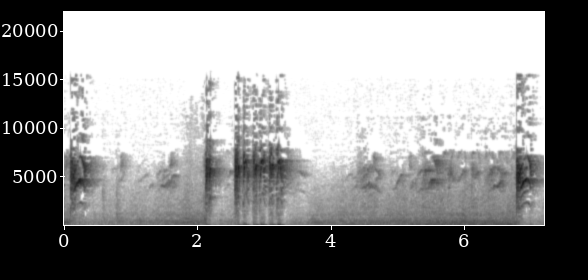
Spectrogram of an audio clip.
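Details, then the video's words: Young Brown-throated Sunbird giving sharp high chips, a brief stuttering run of clipped notes, soft thin twitters, and a final loud chip. "Sogon trotolan paling gacor"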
